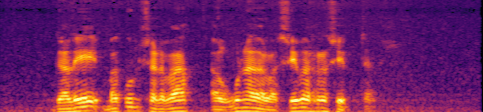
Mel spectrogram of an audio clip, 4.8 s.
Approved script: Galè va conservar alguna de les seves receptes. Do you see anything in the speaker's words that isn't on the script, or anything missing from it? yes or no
no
